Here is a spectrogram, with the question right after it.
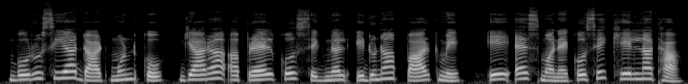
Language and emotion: Hindi, neutral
